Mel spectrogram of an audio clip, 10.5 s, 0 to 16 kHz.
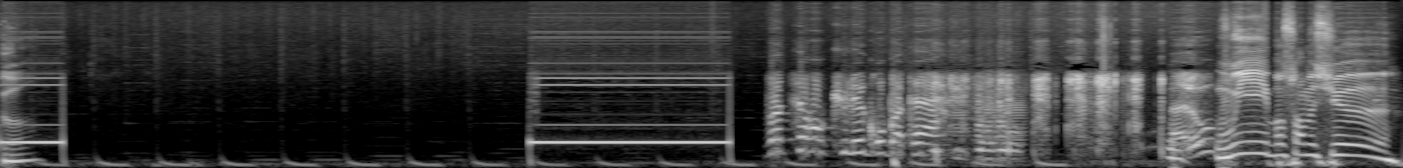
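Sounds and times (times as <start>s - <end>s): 
telephone tone while calling someone back: 0.0s - 0.5s, 4.0s - 5.5s
speech: 5.9s - 7.8s, 8.8s - 10.5s.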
